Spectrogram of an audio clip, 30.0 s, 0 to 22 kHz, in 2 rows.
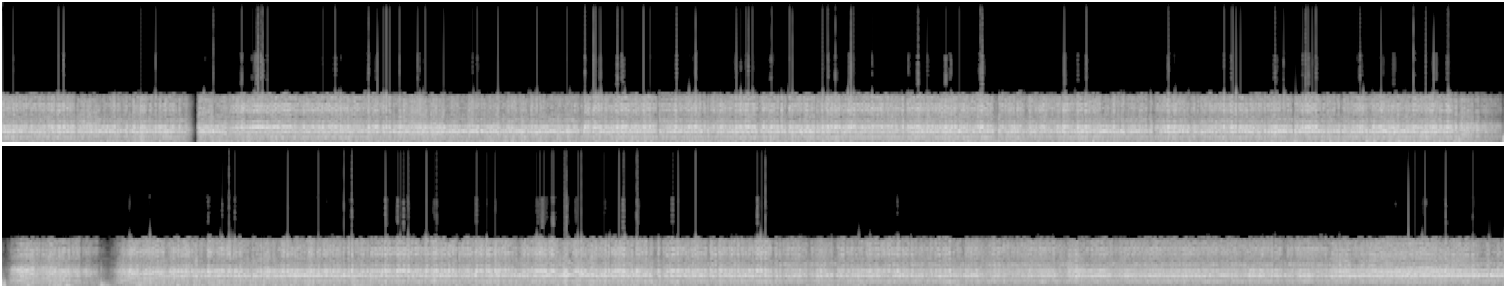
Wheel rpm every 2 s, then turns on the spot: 230, 220, 230, 230, 230, 240, 230, 100, 210, 230, 230, 230, 230, 230, 220.
none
